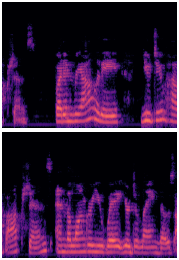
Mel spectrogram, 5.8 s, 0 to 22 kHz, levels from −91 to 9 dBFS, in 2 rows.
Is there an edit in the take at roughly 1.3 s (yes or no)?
no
